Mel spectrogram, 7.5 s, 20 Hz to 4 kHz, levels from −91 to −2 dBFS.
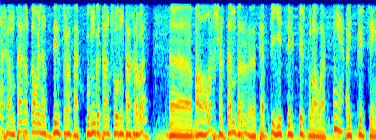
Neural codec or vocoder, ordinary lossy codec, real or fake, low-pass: none; none; real; 3.6 kHz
